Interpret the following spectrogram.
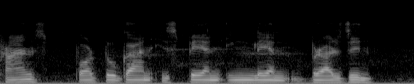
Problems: background sounds at intervals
